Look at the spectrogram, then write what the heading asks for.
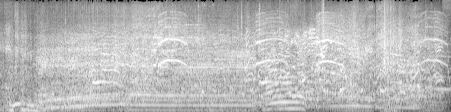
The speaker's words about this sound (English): my number four is what is known now as the Tuk Tuk Taxi from Octopussy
